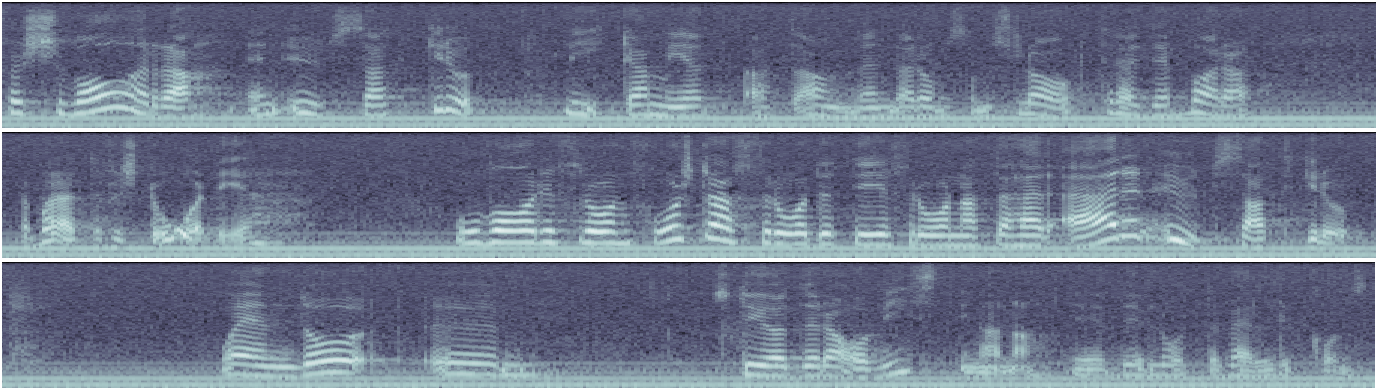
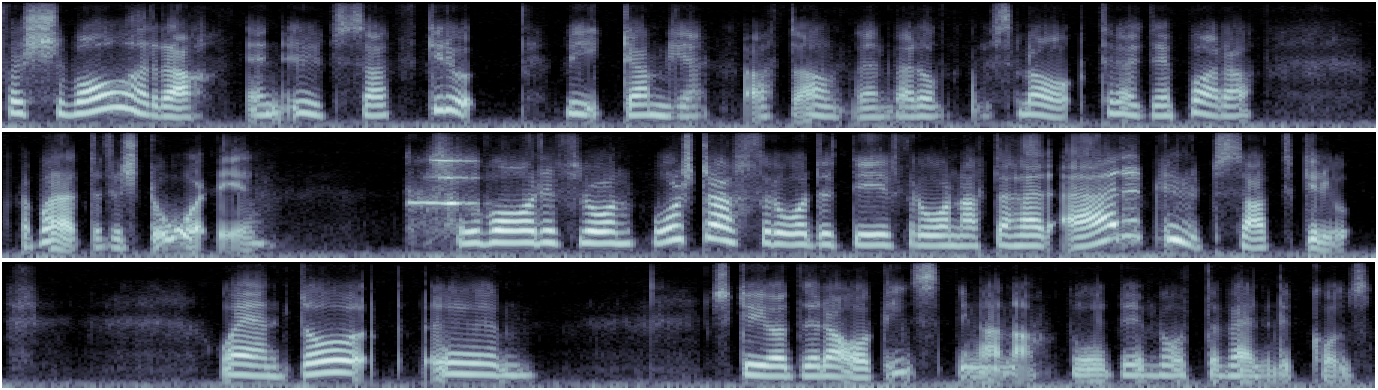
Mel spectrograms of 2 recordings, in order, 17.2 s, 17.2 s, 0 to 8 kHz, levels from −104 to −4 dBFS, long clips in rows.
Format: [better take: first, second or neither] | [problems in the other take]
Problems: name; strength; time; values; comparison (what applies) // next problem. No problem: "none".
first | noise reduction (neural diffusion model UNIVERSE++)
